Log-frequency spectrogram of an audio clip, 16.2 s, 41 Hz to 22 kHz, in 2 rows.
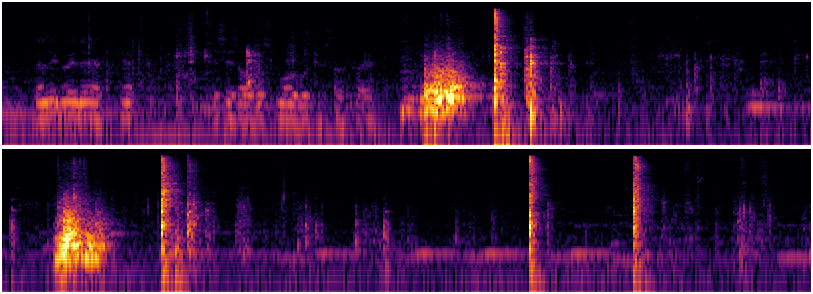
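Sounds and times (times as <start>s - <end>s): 
wood chopping: 4.2s - 5.6s, 8.6s - 10.2s, 13.3s - 13.7s, 14.4s - 14.8s.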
